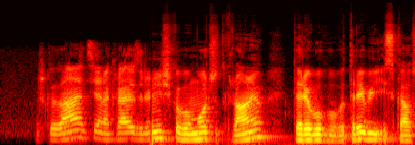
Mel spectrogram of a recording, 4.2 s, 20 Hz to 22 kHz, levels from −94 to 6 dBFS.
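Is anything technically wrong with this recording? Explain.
Yes. From the start to 1.52 s the sound is dull and narrow, with nothing above 7.6 kHz, about 10 dB quieter, and carrying its own noise floor roughly 35 dB below the signal. A 20 ms silence follows, and then fuller sound takes over. This is likely an input switched to a poorer device, one that captures a narrower band. A simple filter or EQ change would alter the tone but not bring in a separate noise floor, a level drop and a silence at the switch.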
